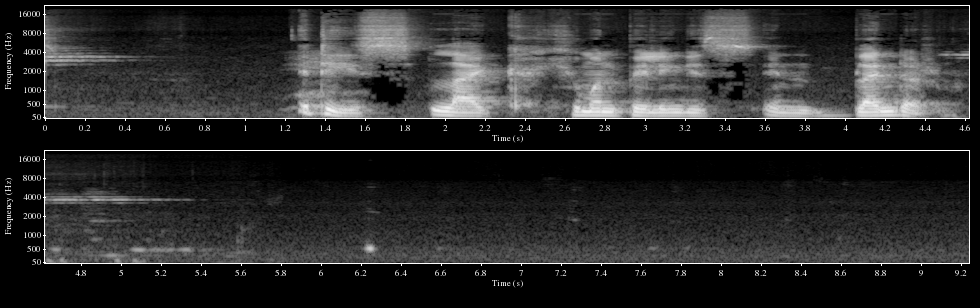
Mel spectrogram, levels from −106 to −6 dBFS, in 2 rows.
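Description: There are no technical faults to describe in this speech recording.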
